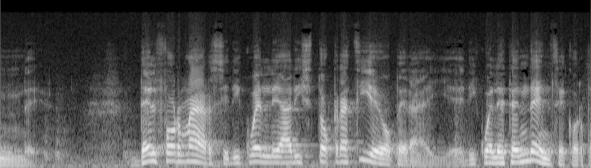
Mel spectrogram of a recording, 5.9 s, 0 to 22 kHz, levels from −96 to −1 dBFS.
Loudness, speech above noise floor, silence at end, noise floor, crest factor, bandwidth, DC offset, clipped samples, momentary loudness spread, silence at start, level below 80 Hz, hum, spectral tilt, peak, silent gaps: -17 LUFS; 23 dB; 0 s; -39 dBFS; 16 dB; 9.4 kHz; under 0.1%; under 0.1%; 13 LU; 0 s; -38 dBFS; none; -7.5 dB/octave; -2 dBFS; none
